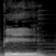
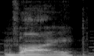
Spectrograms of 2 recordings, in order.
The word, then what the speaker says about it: Vi: How do you pronounce V's name? Just like B. V's sister says it like Vi though. So Vi. Huh, okay, I didn't actually know that Jean canonically says it the French way. But you are supposed to pronounce V like V and not Vi. And I never thought I'd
